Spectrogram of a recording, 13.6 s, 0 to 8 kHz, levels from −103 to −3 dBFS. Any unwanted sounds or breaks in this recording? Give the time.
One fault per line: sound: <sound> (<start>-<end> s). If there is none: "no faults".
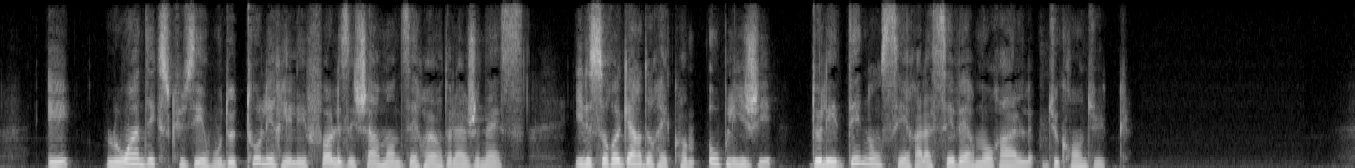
no faults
